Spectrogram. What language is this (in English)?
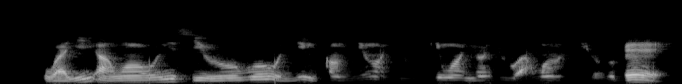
Yoruba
